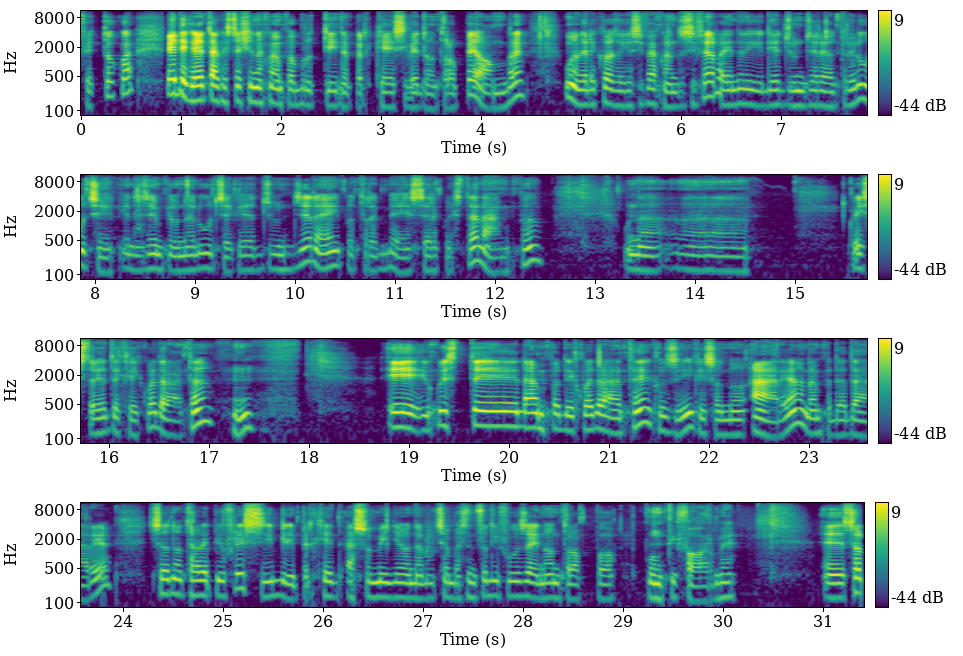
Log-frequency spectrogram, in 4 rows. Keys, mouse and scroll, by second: 5.8 Escape, 8.3 shift+a, 15.0 click.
